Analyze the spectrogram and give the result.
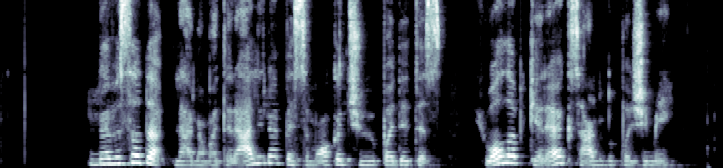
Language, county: Lithuanian, Vilnius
